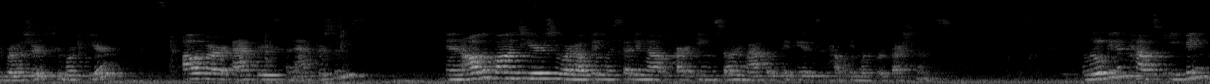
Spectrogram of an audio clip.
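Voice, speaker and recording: Echoey woman making event announcements. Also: fairly high pitch. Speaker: organization director giving event introduction. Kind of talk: public announcement read to an audience. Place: live event in a hall. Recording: very echoey hall, distant mic, faint noise.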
